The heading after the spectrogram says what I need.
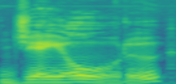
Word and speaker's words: JEOL: And so, it's supposed to be pronounced like J O R U, which is the katakana way to pronounce it, and even that I'm probably getting wrong uh slightly.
